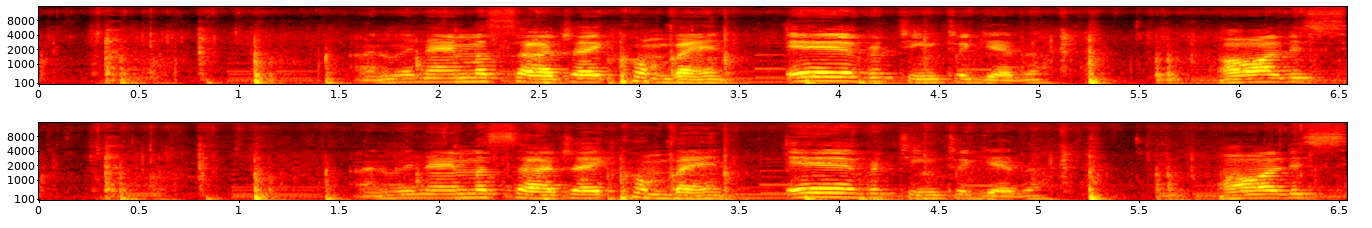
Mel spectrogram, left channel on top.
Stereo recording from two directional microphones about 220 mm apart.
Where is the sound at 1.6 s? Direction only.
Centre (ahead or behind).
